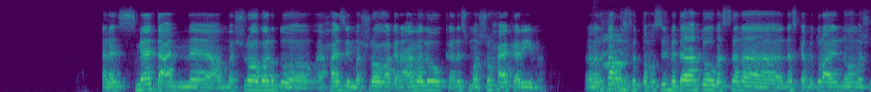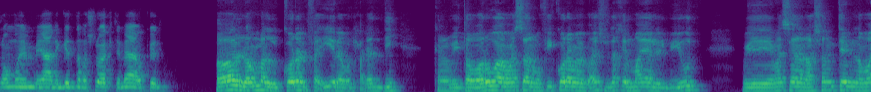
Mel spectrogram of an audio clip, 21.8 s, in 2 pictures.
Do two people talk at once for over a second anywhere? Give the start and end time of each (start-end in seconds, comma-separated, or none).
none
